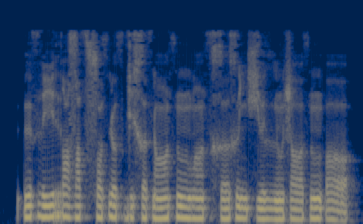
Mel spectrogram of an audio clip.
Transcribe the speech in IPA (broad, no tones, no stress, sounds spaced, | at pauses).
ʔ ɨ θ ð iː r ɯ zˤ ɨ θ sˤ u θ ɳ o θ ɡ i x ɤ θ ɽ ɔ̃ː θ ũː β ɔ̃ː θ x ɤ x ɯ ɲ ç ɨ lː ũ ɬ ɔː θ ũː ʔ ɔː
